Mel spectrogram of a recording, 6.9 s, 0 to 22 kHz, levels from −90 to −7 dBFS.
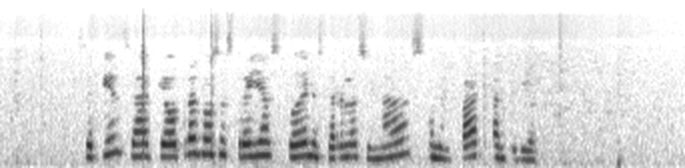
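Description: Throughout the clip, the background noise drops away between phrases and swells back under the speech. These are noise suppressor artifacts: frame by frame, bands judged to be steady noise are pulled down by about 20 dB. The room noise sits about 17 dB below the speech.

From 0.86 to 2.39 s, then 2.72 to 3.68 s and 4.1 to 5.6 s, soft consonants and word tails sound swallowed or faint. In each span roughly a third of a second in total is affected. This is speech cut by the noise suppressor, which mistook those quiet parts for noise and lowered them by about 19 to 21 dB.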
